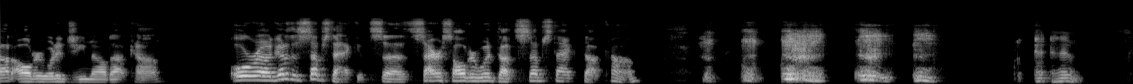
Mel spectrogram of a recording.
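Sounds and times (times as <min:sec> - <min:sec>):
speech: 0:00.0 - 0:01.7, 0:02.3 - 0:09.4, 0:10.2 - 0:10.9
harsh throat clearing: 0:07.0 - 0:09.5, 0:10.2 - 0:10.9.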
